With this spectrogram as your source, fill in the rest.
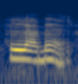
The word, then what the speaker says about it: La Mer: is super expensive and they pronounce it la mer la mariotta so when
